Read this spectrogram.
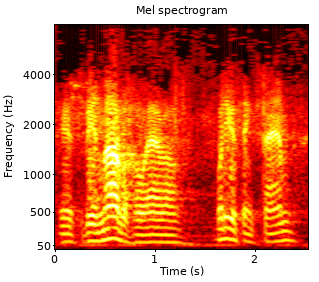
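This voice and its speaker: An actor playing a calm, learned male professor exploring caverns, measured and reassuring, in an old radio drama. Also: on the low side, natural voice. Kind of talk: 1940s radio acting. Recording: tinny old radio broadcast, noisy, echoey.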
